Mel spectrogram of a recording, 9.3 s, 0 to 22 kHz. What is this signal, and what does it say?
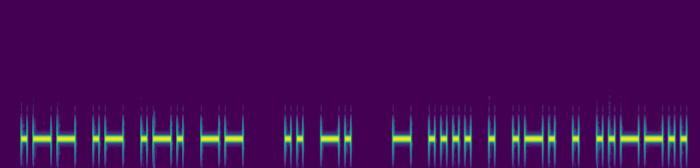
Morse code, heard as a keyed tone, about 15 wpm, 700 Hz. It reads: WARM IN THERE?
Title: Sentences from Top 1000 Words - Review Part 4 - 15wpm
